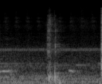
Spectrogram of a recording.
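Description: Aluminium pressure cooker lid being turned and lifted off once the rice is cooked, with a couple of sharp metallic clicks about a second in.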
